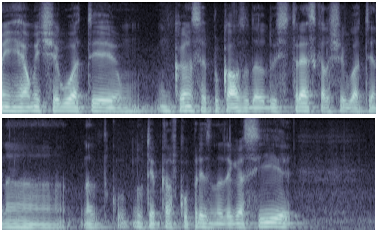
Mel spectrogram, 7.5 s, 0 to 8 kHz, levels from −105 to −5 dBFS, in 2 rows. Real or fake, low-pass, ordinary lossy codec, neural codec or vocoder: real; none; none; none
